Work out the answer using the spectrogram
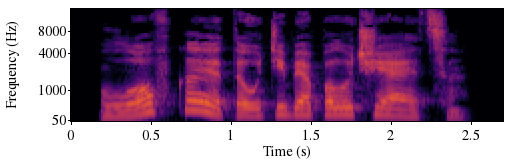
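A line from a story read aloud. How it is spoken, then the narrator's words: Mocking. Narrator (Russian): насмешливо сказал он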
